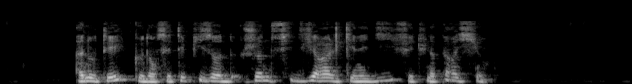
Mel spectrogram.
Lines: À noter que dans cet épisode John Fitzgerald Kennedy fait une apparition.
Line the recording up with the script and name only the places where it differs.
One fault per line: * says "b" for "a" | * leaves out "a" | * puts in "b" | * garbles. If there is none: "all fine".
all fine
